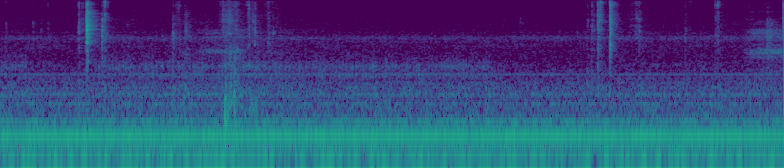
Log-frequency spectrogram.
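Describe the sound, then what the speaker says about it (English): Paper is cut with scissors for a handmade Laurel Burch-style card, giving a few short, crisp snips spaced over a quiet background with a steady low hum. "hopefully I can make a nice straight little snip here"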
